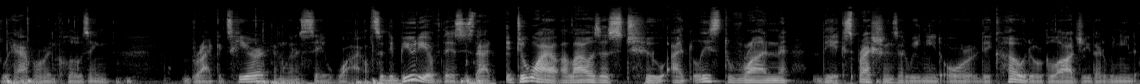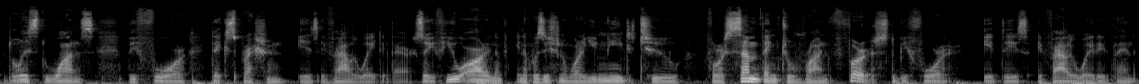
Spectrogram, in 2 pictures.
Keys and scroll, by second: 2.8 Return.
